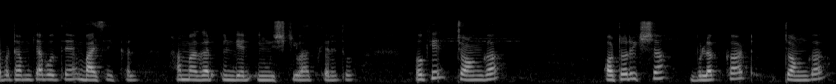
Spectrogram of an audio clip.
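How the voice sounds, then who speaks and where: A woman teaching English to beginners, patiently repeating each word slowly and breaking it into parts. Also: fairly high pitch, a little mellow, lo-fi sound. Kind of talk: spoken English lesson for beginners.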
